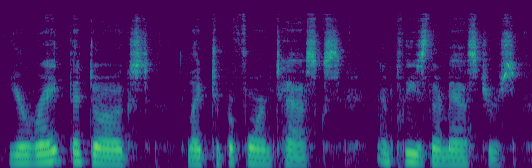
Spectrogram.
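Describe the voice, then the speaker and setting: A woman voicing a calm, plainspoken male herder from the far north who talks steadily. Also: on the high side, a little slow, lightly acted.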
